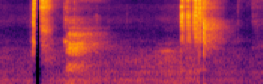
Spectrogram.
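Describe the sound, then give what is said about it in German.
A beer bottle is pried open: a sharp metallic click, a brief fizzy hiss, then a short cluster of clinking, rattling sounds as the cap comes free. No one speaks. “Nachdem der Soundcheck passt hat, mache ich jetzt mein Bier auf.”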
